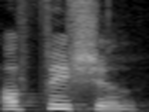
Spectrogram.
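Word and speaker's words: official: special अब यहां देखिए ओ एफ एफ आई सी आई ए एल तो सी आई ए है तो ये है शल सो सी आई ए एल होगा तो उसे हम शल करके पढ़ेंगे ऐसे भी आप याद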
